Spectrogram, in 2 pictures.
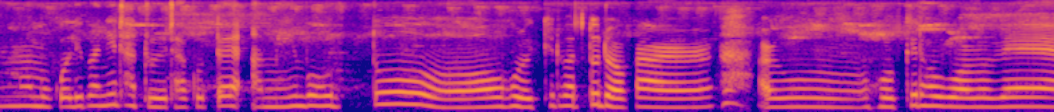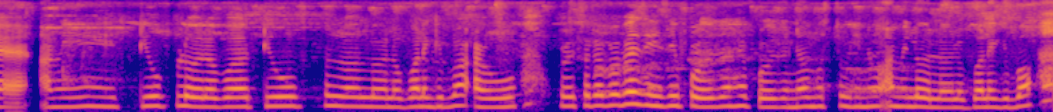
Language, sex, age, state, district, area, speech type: Assamese, female, 18-30, Assam, Jorhat, urban, spontaneous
